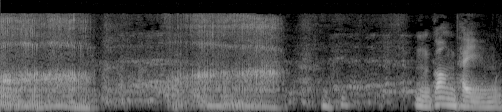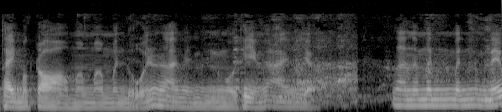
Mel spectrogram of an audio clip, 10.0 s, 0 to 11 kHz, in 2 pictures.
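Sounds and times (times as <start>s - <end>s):
person imitating snoring: 0.0s - 1.0s, 1.6s - 2.9s
laughter: 1.0s - 1.9s, 2.9s - 4.2s, 7.2s - 10.0s
speech: 4.2s - 10.0s.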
